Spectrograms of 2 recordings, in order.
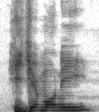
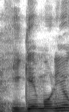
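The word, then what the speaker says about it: hegemony: একচাটিয়া কোন কিছুর একটা জোর থাকা সেটা আর হিজেমনি বা এটার উচ্চারণটা আপনারা হিগেমনিও করতে পারেন বাট বহুল প্রচলিত হচ্ছে হিজেমনি কারণ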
